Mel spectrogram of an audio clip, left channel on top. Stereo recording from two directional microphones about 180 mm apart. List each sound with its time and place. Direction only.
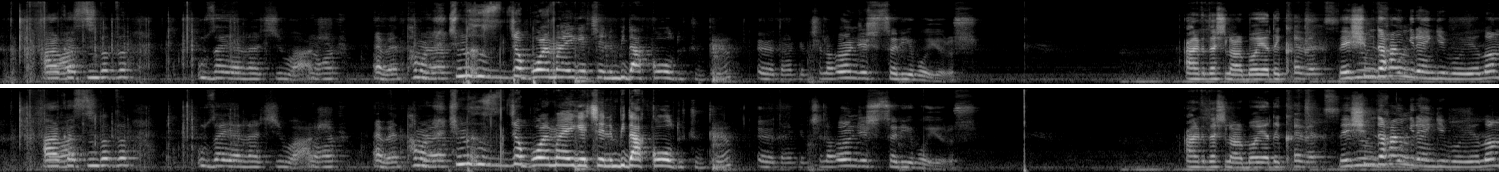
0.6 s speech: centre (ahead or behind)
5.0 s a child's voice: 15° right (ahead or behind)
5.5 s a woman's voice: 40° right (ahead or behind)
7.5 s a woman's voice: 15° left (ahead or behind)
11.8 s a woman's voice: 10° left (ahead or behind)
